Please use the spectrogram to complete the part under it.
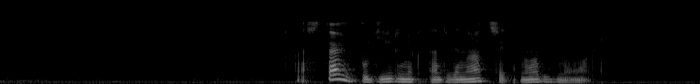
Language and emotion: Russian, sad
